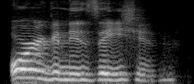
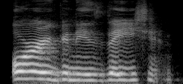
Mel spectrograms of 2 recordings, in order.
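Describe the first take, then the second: First: It is said in an American accent. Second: It is said in an American accent.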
